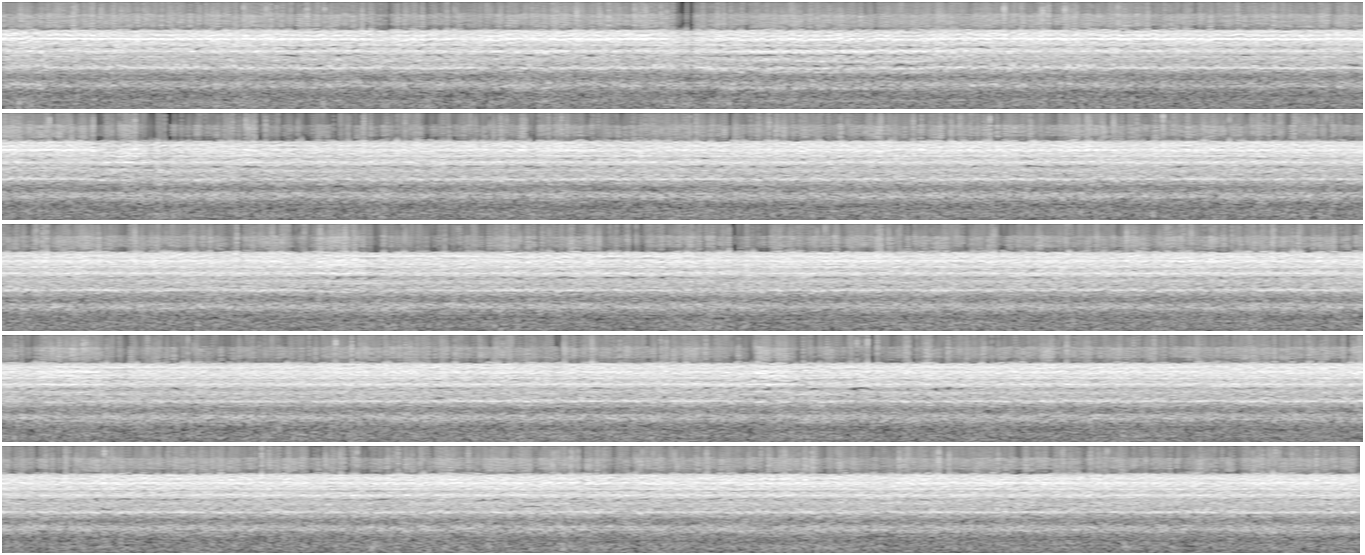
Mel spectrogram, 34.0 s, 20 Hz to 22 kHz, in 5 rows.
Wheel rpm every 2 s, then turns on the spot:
230, 220, 230, 230, 230, 230, 230, 230, 230, 230, 230, 230, 230, 230, 230, 230, 230.
none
